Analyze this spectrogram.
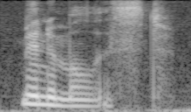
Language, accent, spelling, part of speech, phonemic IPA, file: English, US, minimalist, adjective / noun, /ˈmɪn.ə.məl.ɪst/, En-us-minimalist.ogg
- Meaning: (adjective) Believing in or seeking a minimal state; seeking to minimize or reduce to a minimum; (noun) One who believes in or seeks a minimal state; one who seeks to minimize or reduce to a minimum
